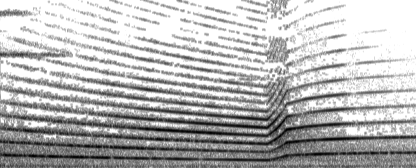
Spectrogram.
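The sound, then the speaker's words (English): A loud ambulance siren wails as it passes on a very busy road outside a school in South London, its tone sliding slowly downward for two seconds before sweeping back up, with faint traffic rumble underneath and no voices. “Lots of kids on narrow pavements, lots of cars zooming by, traffic jams, bus just went past, an ambulance, so it's busy, really busy.”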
